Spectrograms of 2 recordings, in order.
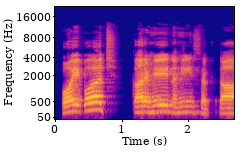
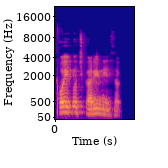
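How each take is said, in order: First: Slow, louder, stress on कुछ; slow firm emphasis. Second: Said fast and softer, thrown away; quick aside. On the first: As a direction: lean on कुछ and spell it out slowly. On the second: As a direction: rush it under your breath. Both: Shown as a demonstration.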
